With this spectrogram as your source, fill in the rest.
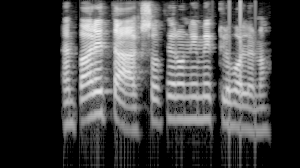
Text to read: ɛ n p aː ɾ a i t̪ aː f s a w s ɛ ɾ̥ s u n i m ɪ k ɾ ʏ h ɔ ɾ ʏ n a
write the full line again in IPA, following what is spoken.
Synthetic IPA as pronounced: ɛ n p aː ɾ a i t̪ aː x s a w θ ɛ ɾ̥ h u n i m ɪ k l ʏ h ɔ l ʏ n a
